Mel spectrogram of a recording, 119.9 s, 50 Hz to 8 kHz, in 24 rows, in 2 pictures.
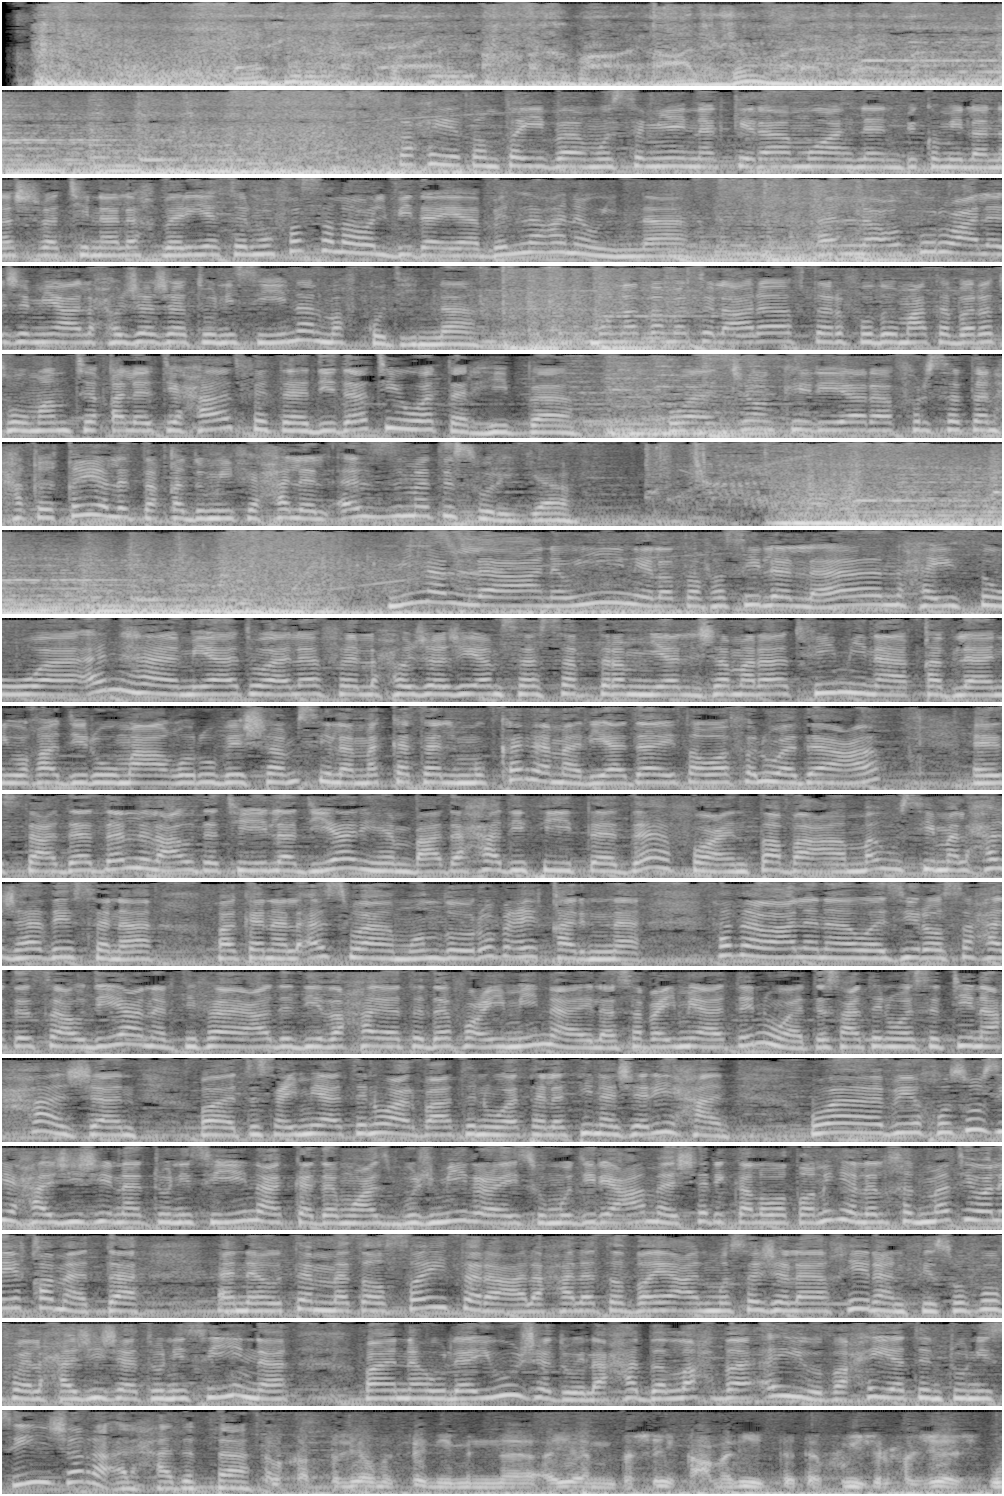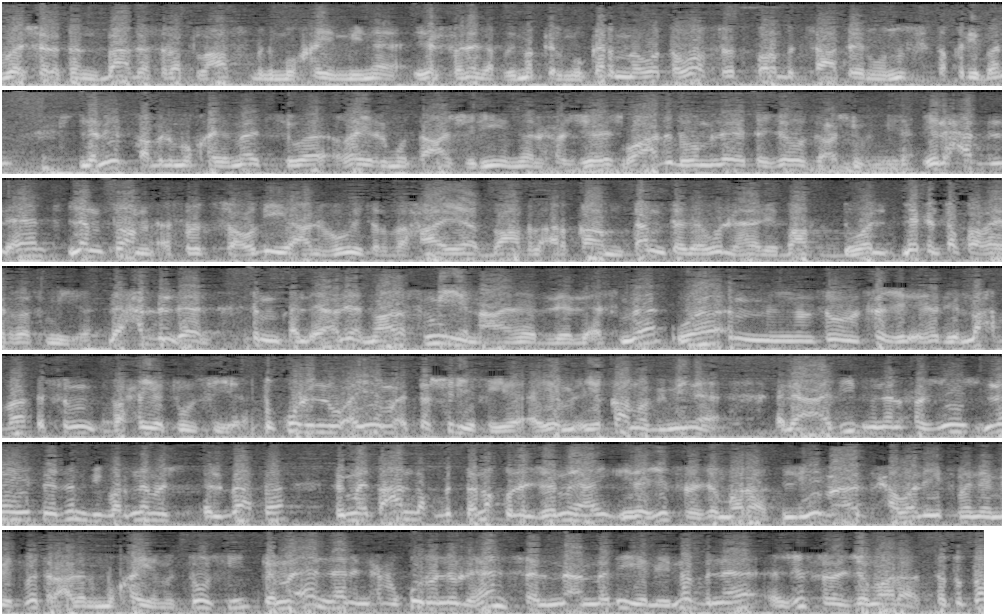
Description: نشرة أخبار منتصف الليل ليوم الأحد 27 سبتمبر 2015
